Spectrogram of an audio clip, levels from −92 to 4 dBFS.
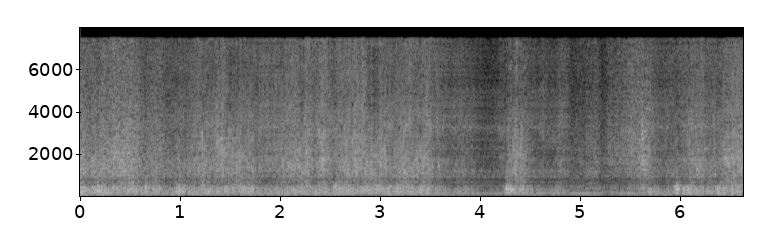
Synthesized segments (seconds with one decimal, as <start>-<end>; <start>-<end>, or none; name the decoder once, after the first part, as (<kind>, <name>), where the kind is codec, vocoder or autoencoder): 0.9-4.9 (vocoder, HiFi-GAN); 5.7-6.6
